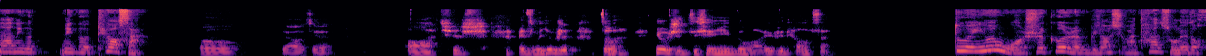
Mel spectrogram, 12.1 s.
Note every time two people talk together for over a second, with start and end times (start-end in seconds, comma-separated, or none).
none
